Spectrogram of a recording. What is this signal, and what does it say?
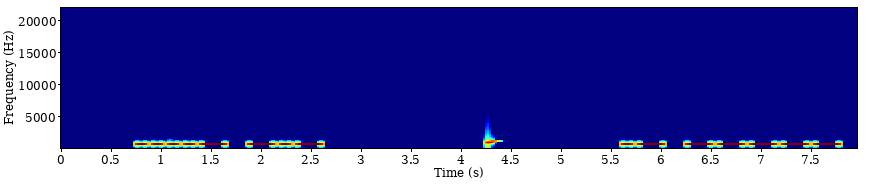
Morse code, heard as a keyed tone, about 15 wpm, 700 Hz. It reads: 4K A0
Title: Single-Letter Single-Number 15wpm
